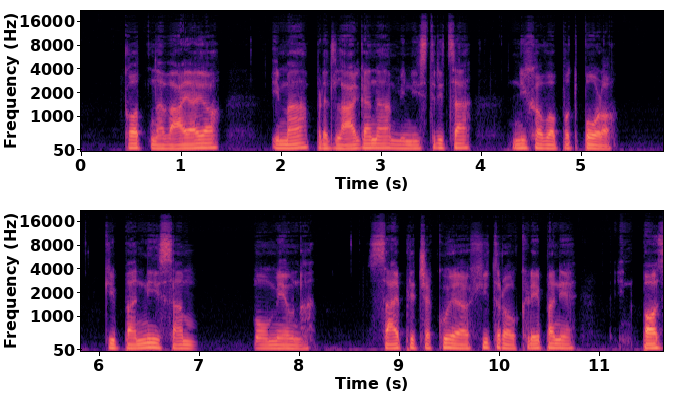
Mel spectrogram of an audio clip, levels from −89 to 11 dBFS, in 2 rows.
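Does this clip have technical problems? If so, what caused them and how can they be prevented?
Yes. Packets were likely delayed in transit and the jitter buffer ran dry, causing a call audio freeze from 6.89 to 7.58 s, just after "ki pa ni." The last sound is drawn out as a fading buzz or hiss for 0.67 s. The speech then resumes where it stopped, losing nothing but running that much later. An adaptive jitter buffer with more headroom, on a network path that prioritises voice traffic, would prevent this.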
